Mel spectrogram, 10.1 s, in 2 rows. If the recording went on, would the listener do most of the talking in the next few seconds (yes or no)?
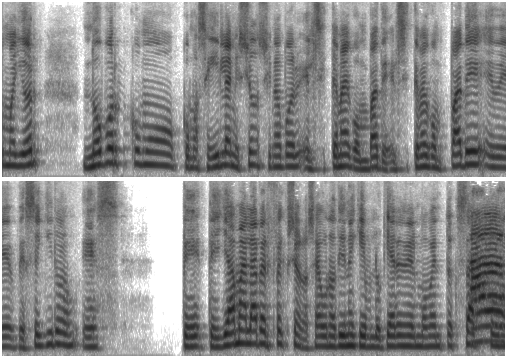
no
